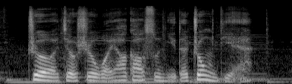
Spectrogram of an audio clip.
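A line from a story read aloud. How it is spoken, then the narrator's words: Sighing. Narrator (Chinese): 方丈叹一口气道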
